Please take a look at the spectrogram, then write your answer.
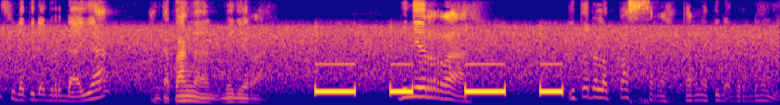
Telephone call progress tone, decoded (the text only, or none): congestion tone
